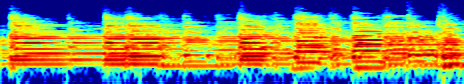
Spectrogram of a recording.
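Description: Acoustic guitar music: plucked notes and strummed chords.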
